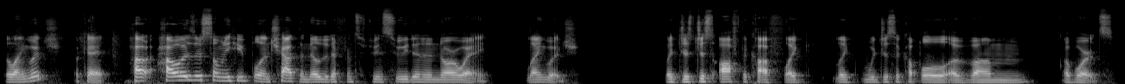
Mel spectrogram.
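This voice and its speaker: A man from Wales livestreaming, thinking aloud in a rambling, excitable, incredulous way as he chats casually with viewers during a game. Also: mid-range voice, moderate pace. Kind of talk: casual chat with stream viewers while playing a guessing game.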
